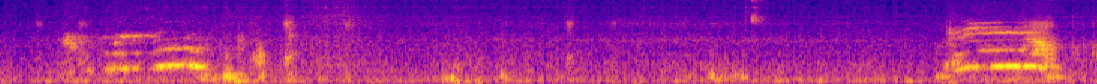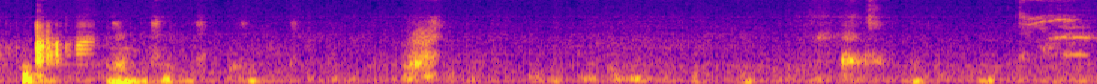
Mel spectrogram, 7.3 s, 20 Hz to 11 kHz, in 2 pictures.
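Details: Young kittens, part of a litter of four females and two males born August 29th, heard indoors: a few short, faint mews, one a wavering half-second cry, amid light thumps and handling noises.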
